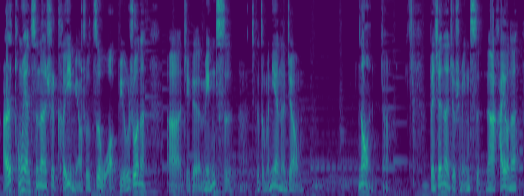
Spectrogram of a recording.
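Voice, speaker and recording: A man with a very low voice reads an article aloud in a loose, chatty way, filling the gaps between phrases with little particles. He stumbles on foreign names and openly fixes them, and faint music plays underneath. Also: animated, normal speed, fairly bright tone. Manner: heavy use of filler particles between phrases. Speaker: reader of an online article. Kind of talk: casual read-aloud with chatty asides.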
